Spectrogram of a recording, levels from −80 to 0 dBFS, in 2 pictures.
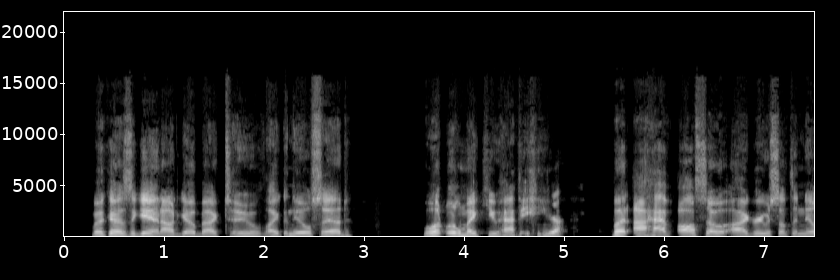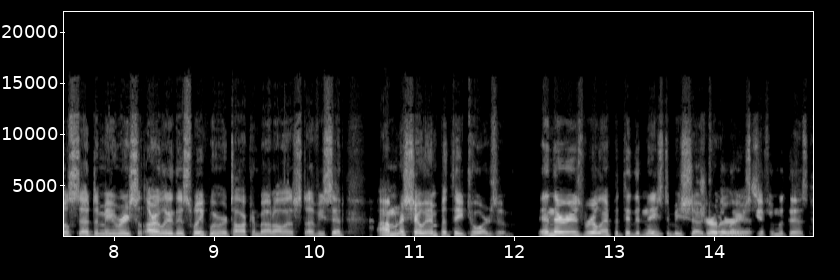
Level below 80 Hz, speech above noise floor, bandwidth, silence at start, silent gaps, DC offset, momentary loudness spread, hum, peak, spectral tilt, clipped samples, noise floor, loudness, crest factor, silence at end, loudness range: -68 dBFS; 52 dB; 16.5 kHz; 0.3 s; none; under 0.1%; 10 LU; none; 0 dBFS; -2.5 dB/octave; under 0.1%; -75 dBFS; -22 LUFS; 24 dB; 0.05 s; 4 LU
